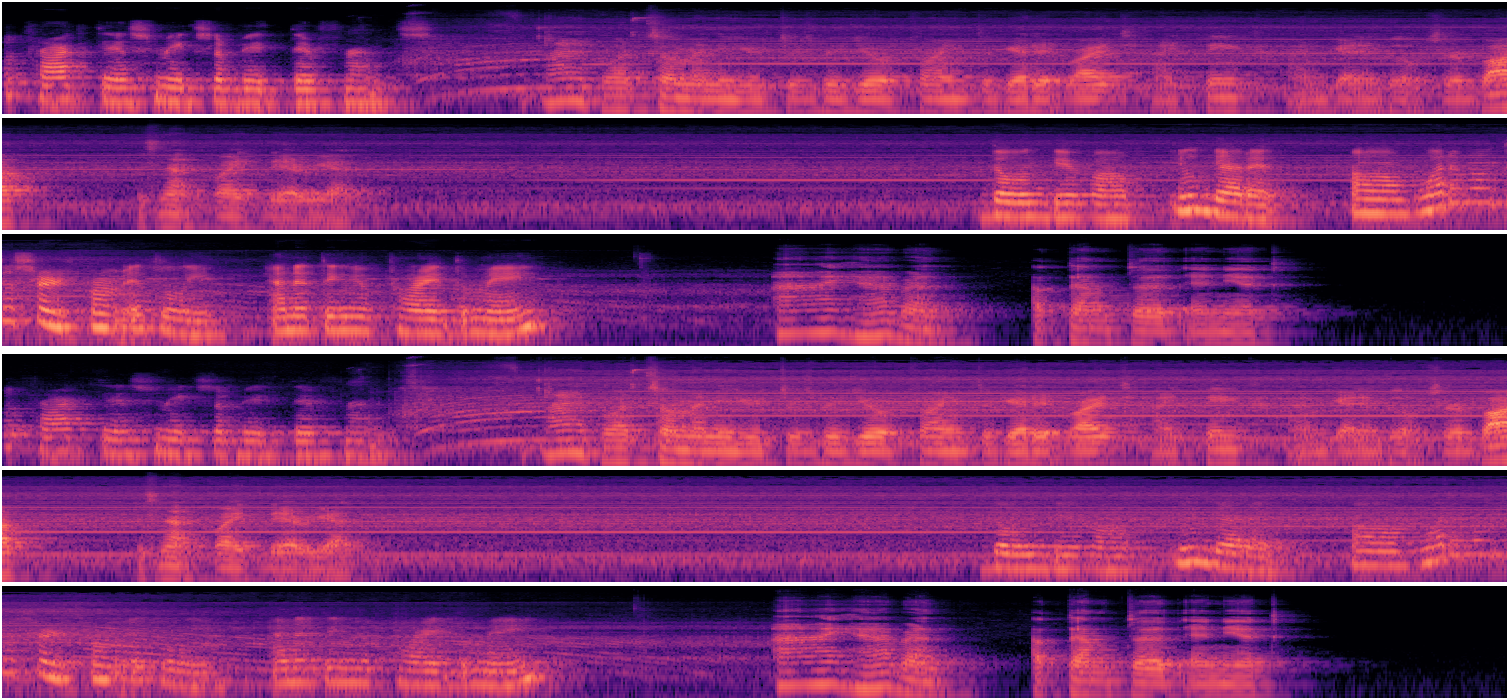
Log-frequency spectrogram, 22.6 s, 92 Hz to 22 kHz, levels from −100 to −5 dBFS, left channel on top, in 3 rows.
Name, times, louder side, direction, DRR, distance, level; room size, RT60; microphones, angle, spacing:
voice 1, 0.0-2.1 12.4-14.0 14.3-17.9, left 5 dB, 60° left, 0.4 m, -34 dB
Domestic sounds home sounds, 0.9-19.8, right 6 dB, 70° right, 0.6 m, -44 dB
voice 2, 2.4-7.6 8.2-9.3 18.9-19.8 20.2-21.4, right 3 dB, 25° right, 0.6 m, -36 dB
5.9 x 4.4 x 3.9 m
head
